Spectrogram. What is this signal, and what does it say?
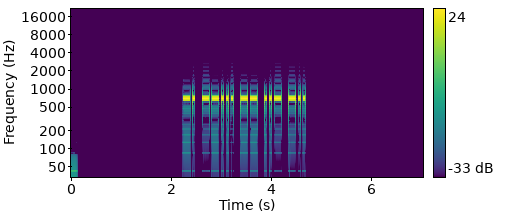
Morse code, heard as a keyed tone, about 25 wpm, 690 Hz. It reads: N7MUD
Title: USA Call Signs - 5 Characters - Repeated 2x - 25wpm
